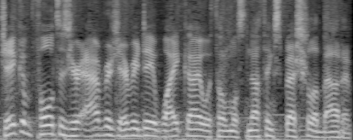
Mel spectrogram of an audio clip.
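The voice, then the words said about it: Reads very fast. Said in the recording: “I gotta say this fast.”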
